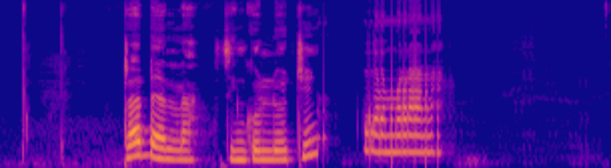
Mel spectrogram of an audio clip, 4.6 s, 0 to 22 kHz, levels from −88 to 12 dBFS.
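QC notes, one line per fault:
2.39–4.59 s, planar audio read as interleaved: speech jumps an octave high with an 11.7 Hz flutter, as each 85.33 ms block, which fits a 4096-sample layout, plays twice at double speed. A spectrogram shows harmonics doubled and chopped at the block edges.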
